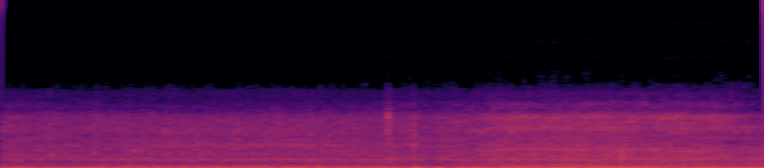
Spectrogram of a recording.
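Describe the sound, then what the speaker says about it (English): A turbocharged car engine drones low and steady while climbing a hill under load, a thick rumbling roar heard from inside the cabin, with a faint rising whistle as boost builds. "So let's make some boost going up the hill."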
